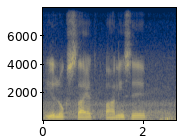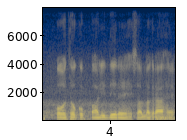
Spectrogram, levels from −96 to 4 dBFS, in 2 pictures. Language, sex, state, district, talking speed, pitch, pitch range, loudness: Hindi, male, Maharashtra, Mumbai Suburban, 170 wpm, 110 Hz, 100-120 Hz, -19 LUFS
